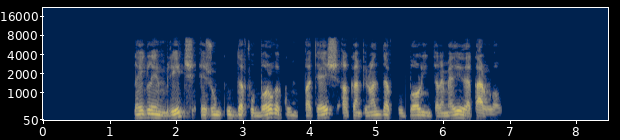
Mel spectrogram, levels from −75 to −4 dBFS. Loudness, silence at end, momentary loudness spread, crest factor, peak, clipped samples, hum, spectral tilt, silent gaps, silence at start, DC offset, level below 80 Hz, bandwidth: -23 LUFS; 1.6 s; 6 LU; 20 dB; -4 dBFS; under 0.1%; none; -4.5 dB/octave; 3.83-3.91 s, 5.24-5.29 s; 1.35 s; under 0.1%; -64 dBFS; 7.8 kHz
